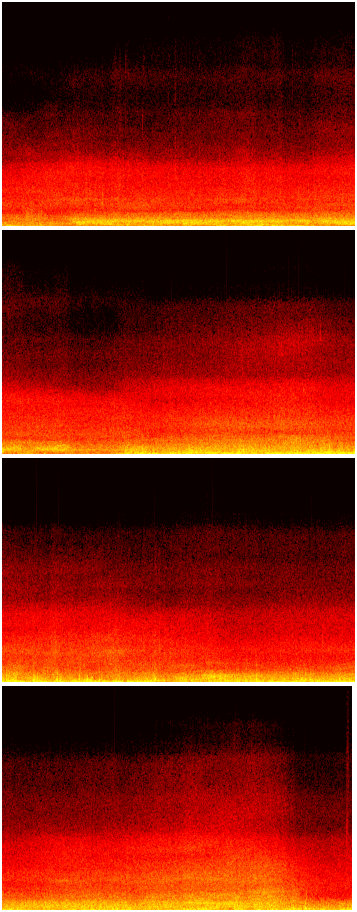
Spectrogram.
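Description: Ocean surf breaking and washing over a rocky beach, with wind buffeting the microphone. The surf gets louder and heavier about ten seconds in.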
